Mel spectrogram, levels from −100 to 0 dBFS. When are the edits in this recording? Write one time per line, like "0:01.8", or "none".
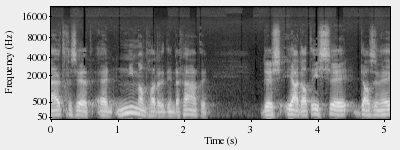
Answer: none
